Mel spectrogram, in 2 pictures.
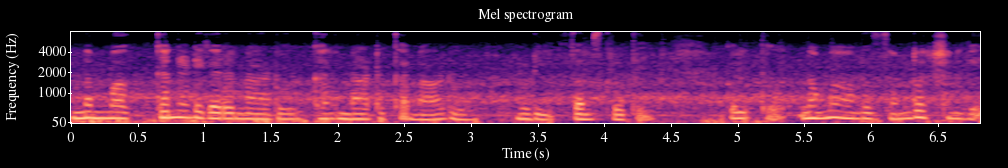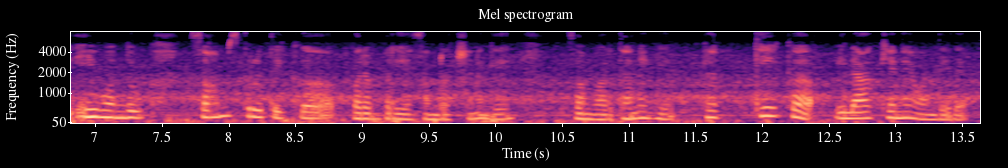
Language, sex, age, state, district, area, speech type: Kannada, female, 30-45, Karnataka, Davanagere, rural, spontaneous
